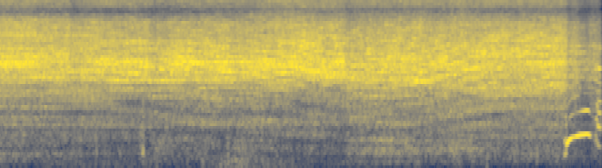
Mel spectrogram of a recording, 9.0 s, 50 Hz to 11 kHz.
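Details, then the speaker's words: 1962 Ford Falcon, sat over 40 years, run hot on a drive: steady loud hiss of steam with no engine beat beneath it as coolant blows out through a hole in the overheated radiator. "Yeah, she's she's a little warm. Yeah, that radio is toast, man. I wonder what's cracked down there."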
